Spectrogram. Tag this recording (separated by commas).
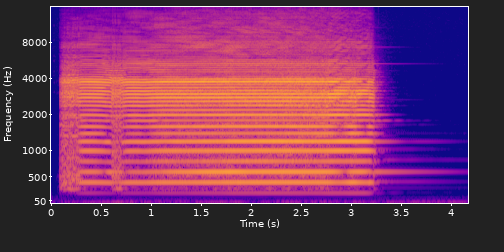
Bowed string instrument, Music, Musical instrument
